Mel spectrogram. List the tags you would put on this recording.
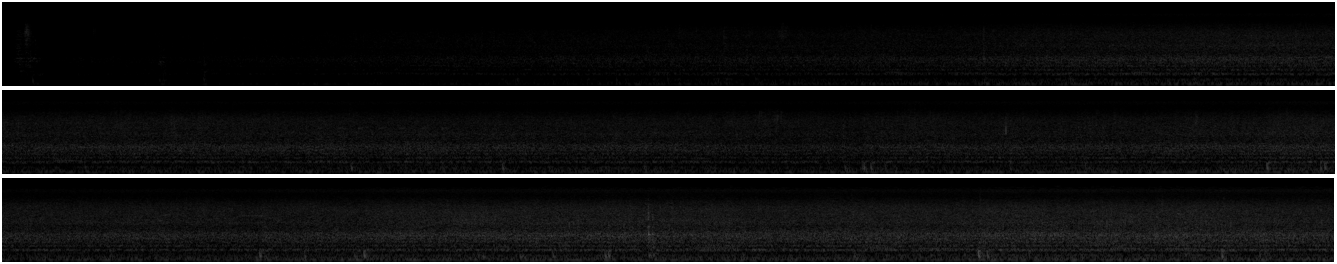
Soundscapes > Nature
pollinating bees farm

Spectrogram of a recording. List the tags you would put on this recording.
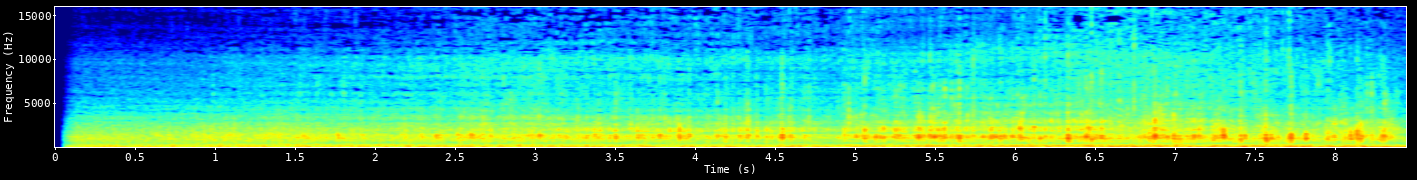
Sound effects > Vehicles
vehicle rain tampere

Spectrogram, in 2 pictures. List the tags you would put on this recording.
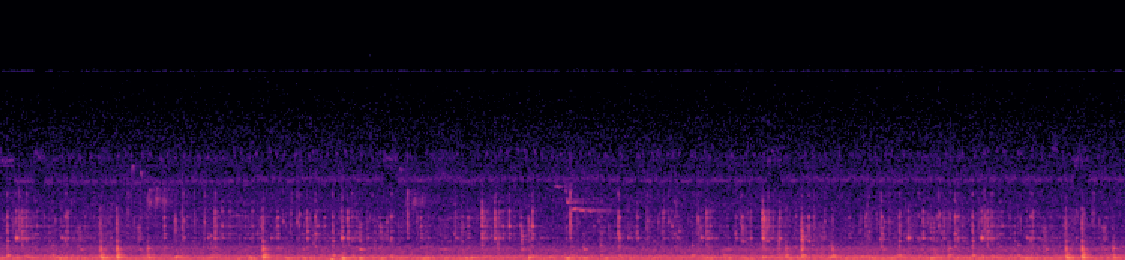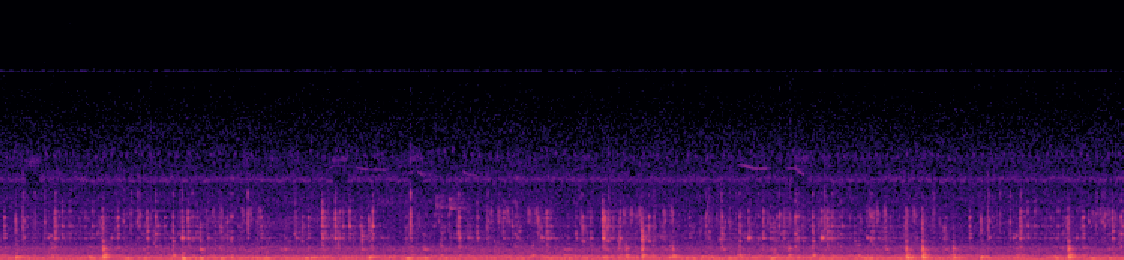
Soundscapes > Nature
sound-installation phenological-recording modified-soundscape nature field-recording alice-holt-forest soundscape natural-soundscape artistic-intervention raspberry-pi Dendrophone data-to-sound weather-data

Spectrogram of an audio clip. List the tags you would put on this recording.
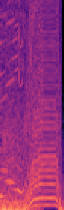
Sound effects > Electronic / Design
one-shot hard digital glitch machine pitched

